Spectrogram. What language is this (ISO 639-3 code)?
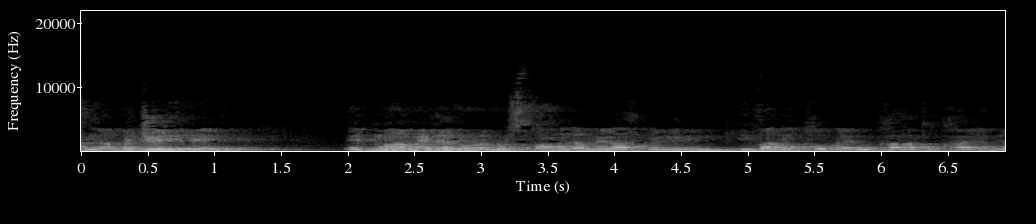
ron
